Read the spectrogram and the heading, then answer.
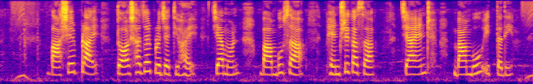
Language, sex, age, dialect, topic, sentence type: Bengali, female, 18-24, Northern/Varendri, agriculture, statement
